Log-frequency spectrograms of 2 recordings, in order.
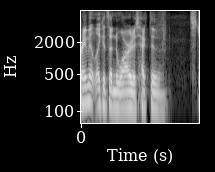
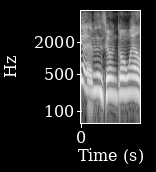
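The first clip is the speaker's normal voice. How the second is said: put-on sweet, polite cowboy voice, higher; 10 semitones higher, 4 dB louder than usual. Retelling how the cowboy Hobie talked to Mannix on the phone: imitating Hobie being sweet. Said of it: "He was real complimentary, just real sweet".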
